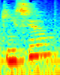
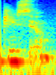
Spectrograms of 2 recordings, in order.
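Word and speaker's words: Gisou: I think it's called gisu I would pronounce it jisoo but I think it's gizu or something foreign I put on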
